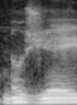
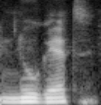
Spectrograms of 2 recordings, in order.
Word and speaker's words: nougat: But we have the marshmallow and nougat and not nougier, nougat. Nugget. Nugget.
